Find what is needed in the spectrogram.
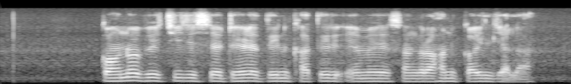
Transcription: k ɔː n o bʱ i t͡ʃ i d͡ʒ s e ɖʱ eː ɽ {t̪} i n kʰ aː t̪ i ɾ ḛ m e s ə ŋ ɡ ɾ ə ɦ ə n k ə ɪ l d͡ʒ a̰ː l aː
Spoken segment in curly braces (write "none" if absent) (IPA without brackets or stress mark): d̪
